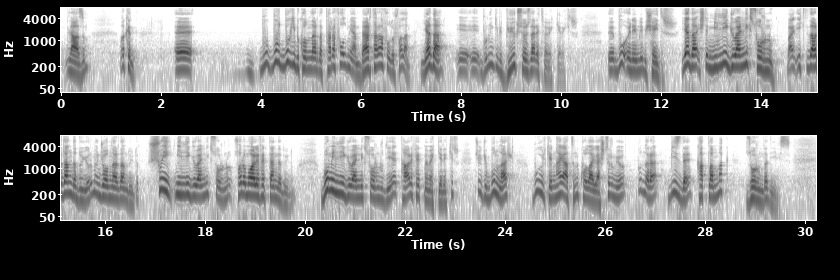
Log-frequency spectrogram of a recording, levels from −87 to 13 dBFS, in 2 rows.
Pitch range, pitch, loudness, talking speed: 150-205 Hz, 170 Hz, -24 LUFS, 130 wpm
